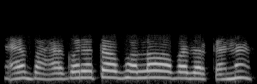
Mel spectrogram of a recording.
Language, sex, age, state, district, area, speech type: Odia, female, 18-30, Odisha, Balasore, rural, conversation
